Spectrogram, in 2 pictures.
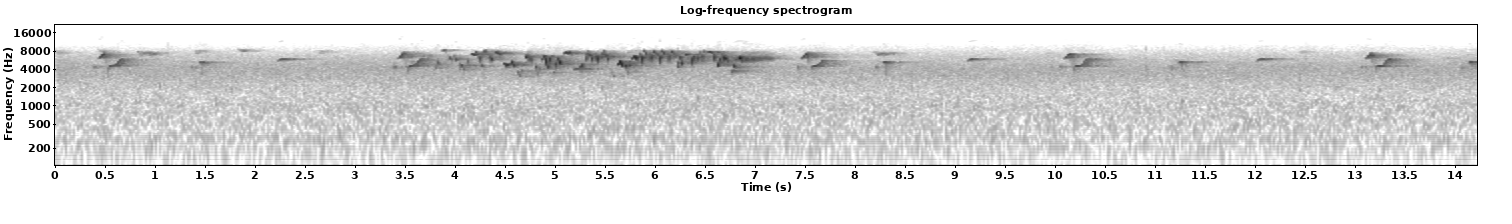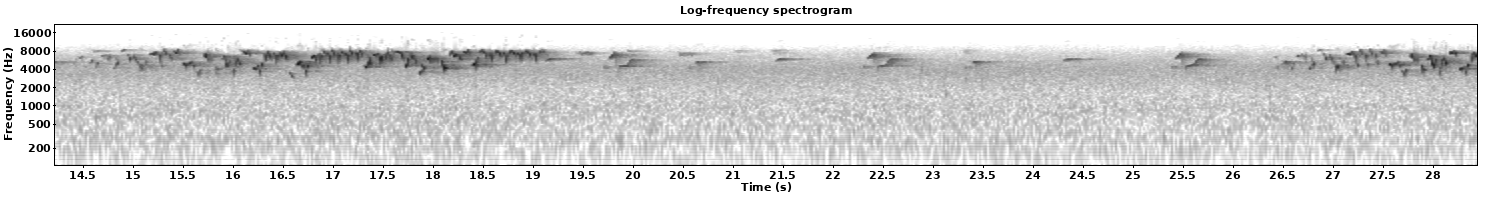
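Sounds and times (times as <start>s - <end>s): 
Pacific wren song: 0.0s - 2.5s, 3.4s - 8.5s, 13.0s - 20.8s, 25.4s - 28.4s
steady background hiss: 0.0s - 28.4s.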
